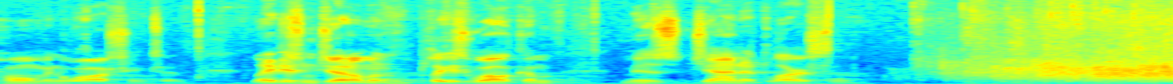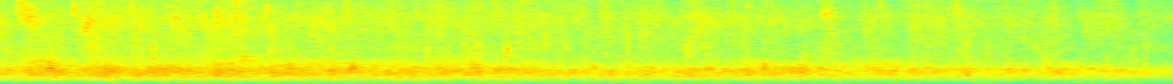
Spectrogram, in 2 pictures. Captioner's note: applause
